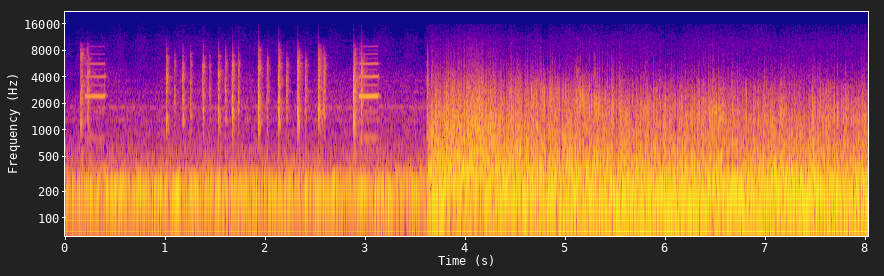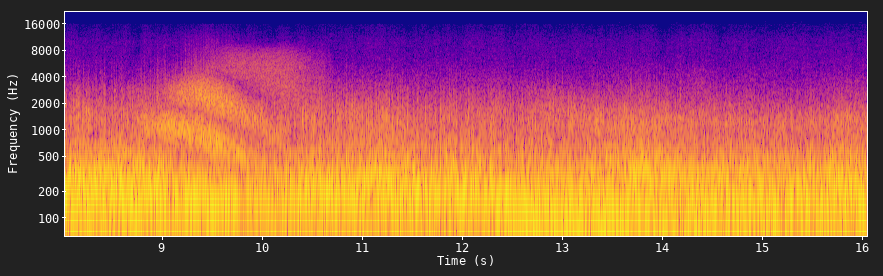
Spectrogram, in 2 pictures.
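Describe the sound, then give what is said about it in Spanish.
Sci-fi spaceship weapons firing in a radio drama: a run of electronic beeps gives way to a loud, sustained rumbling roar, with swooping whooshes sweeping through the middle. “Algo hizo que la nave se estremeciera. Se abrieron unas compuertas. Salieron disparados a gran velocidad una serie de armas infernales.”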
